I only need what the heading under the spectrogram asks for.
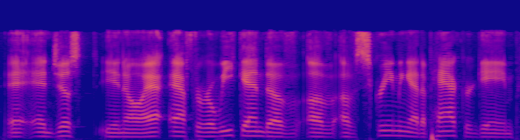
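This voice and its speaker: A man with a low, smooth voice that is sore and a little hoarse, talking football on a show he hosts. He talks in a halting way, full of restarts and fillers. The sound is dry and close. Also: steady tone, a bit bright, no echo. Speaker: sports podcast host. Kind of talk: casual football talk.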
